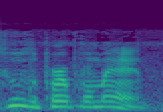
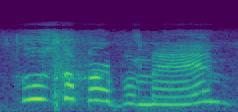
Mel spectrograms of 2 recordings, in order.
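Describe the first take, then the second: First: Said in the usual way. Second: Put-on high girlish question; Nancy's innocent high-pitched ask; girl's voice. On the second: Nancy asks John the question.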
